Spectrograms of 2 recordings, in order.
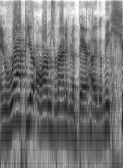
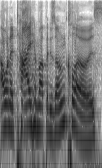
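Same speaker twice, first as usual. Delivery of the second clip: ordinary talk, nothing marked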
